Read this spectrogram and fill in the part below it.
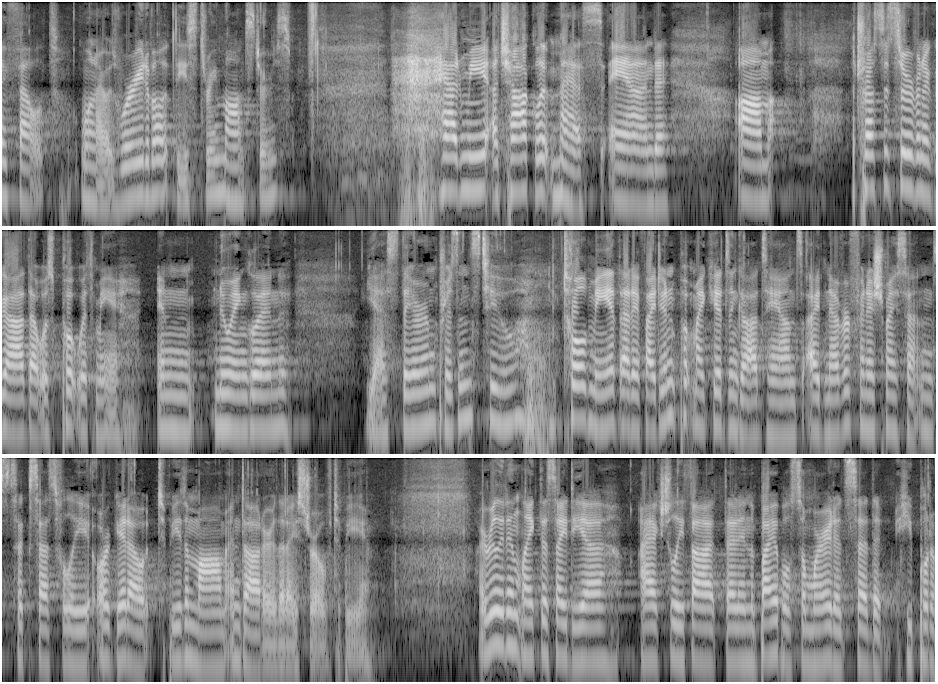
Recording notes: Audio from our Thanksgiving Eve Service that was held November 23rd at Lighthouse Church.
